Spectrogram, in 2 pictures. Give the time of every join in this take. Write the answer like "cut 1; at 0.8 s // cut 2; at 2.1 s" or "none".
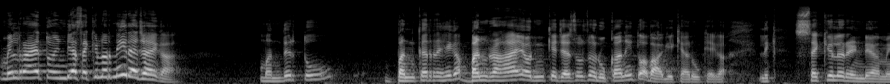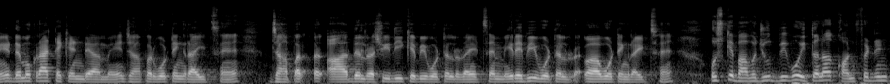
cut 1; at 7.7 s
